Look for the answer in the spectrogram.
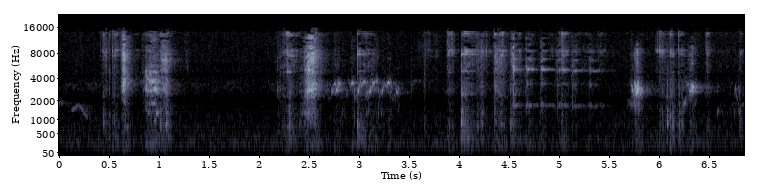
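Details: Parakeet, a 6-month-old hand-raised male, chatters and talks in short, high warbled bursts while attacking his bells before bed, between sharp metallic jingles and taps of a small bell.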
